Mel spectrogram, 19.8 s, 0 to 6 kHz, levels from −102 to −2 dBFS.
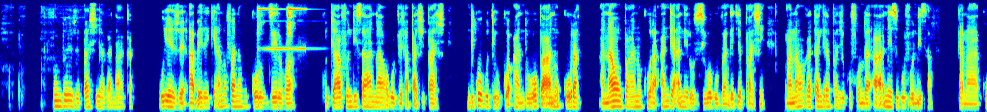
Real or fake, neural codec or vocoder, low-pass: real; none; 5.4 kHz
